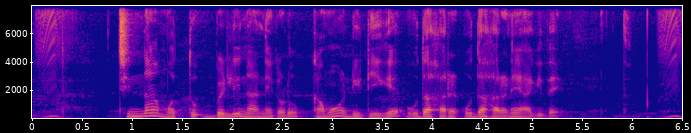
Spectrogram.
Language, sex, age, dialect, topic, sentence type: Kannada, male, 18-24, Mysore Kannada, banking, statement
